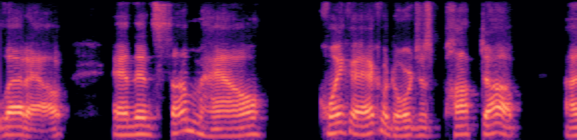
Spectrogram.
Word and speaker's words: Cuenca: We thought it was Sowensa instead of Cuenca, So and Wensa.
